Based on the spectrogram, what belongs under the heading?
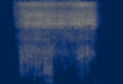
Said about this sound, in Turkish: Hazırım. Derin nefes al.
